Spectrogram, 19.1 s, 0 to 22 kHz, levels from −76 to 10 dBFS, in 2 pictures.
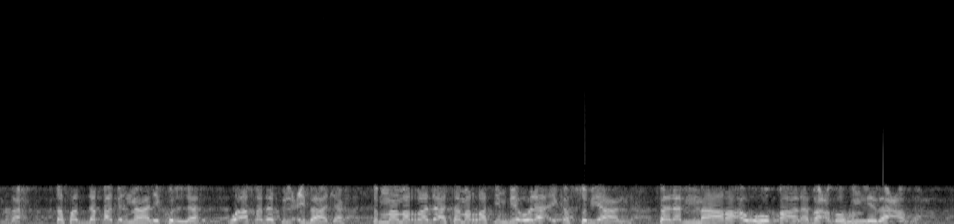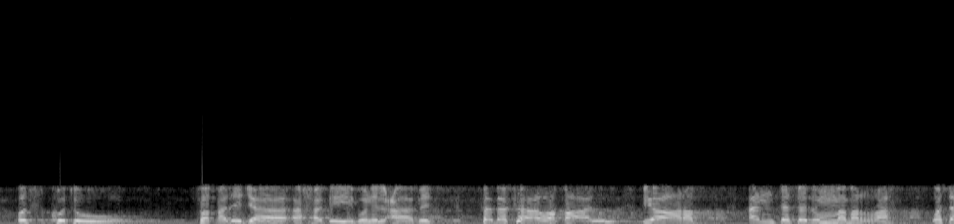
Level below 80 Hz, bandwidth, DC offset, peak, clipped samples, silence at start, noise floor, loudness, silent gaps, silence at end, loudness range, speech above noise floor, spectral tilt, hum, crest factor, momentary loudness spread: -56 dBFS; 4 kHz; under 0.1%; 0 dBFS; under 0.1%; 0 s; -37 dBFS; -16 LUFS; none; 0 s; 2 LU; 21 dB; -9 dB/octave; none; 16 dB; 10 LU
